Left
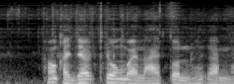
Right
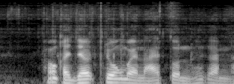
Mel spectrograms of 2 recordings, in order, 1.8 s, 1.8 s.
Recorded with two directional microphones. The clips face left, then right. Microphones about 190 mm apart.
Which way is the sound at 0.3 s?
20° right (ahead or behind).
